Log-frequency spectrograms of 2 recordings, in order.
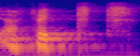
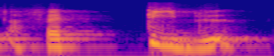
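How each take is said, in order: First: The ending is a bare t sound. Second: The ending is an extra id syllable. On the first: The speaker calls it wrong. "we don't say" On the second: The speaker calls it right. "We say"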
